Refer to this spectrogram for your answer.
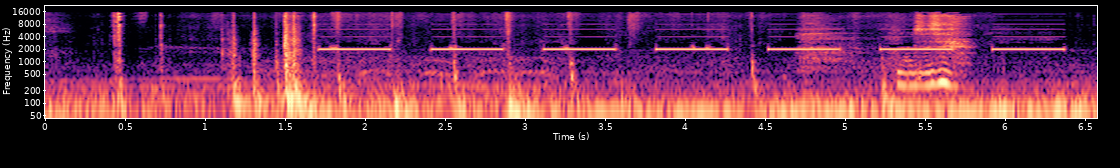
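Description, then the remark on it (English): A car making a three-point turn to go around a garbage truck, with a steady electronic beep repeating every half second over low engine rumble and a few clicks and thumps from inside the cabin. “I'm gonna do a 3-point turn here, so I'm gonna go around that garbage truck.”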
